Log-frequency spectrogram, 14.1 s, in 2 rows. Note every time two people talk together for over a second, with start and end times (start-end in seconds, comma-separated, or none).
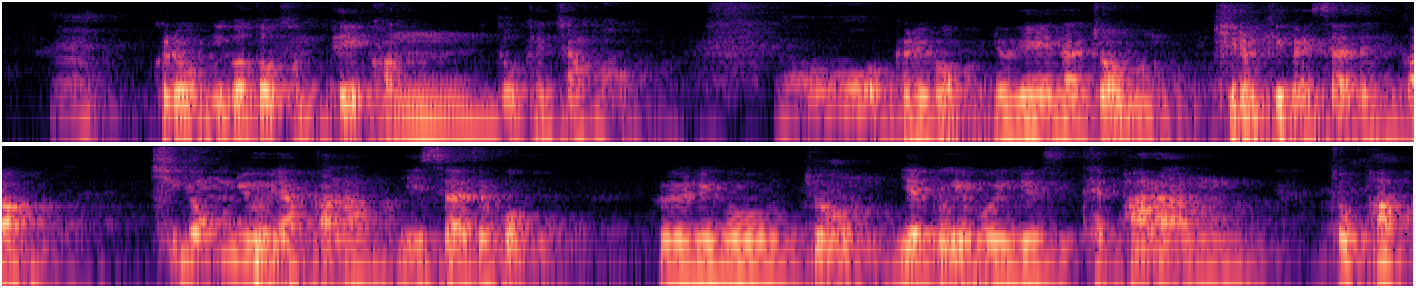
none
